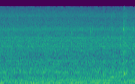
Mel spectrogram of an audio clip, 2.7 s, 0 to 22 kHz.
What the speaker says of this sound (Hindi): इसको थोड़ा सा 1 मिनट के लिए फ्राई करेंगे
